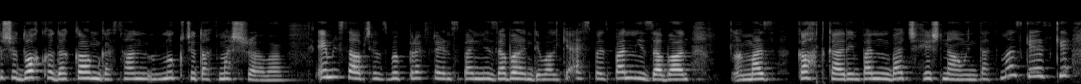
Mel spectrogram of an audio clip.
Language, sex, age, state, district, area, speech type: Kashmiri, female, 18-30, Jammu and Kashmir, Budgam, rural, spontaneous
